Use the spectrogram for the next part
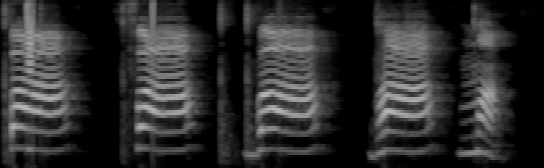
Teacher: पा, फा, बा, भा, मा, ये किससे बोला जाता है, ये ओष्ठ से बोले जाते हैं।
